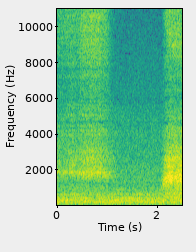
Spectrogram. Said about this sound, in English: I'll do a little practice right now for myself. Go ahead. Sit up in a chair. If you're in a car driving, just kind of think, contemplate. I'm just going to take a deep breath.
